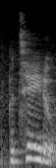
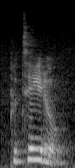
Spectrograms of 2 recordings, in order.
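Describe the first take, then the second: First: It is said with an American accent. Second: The same.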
